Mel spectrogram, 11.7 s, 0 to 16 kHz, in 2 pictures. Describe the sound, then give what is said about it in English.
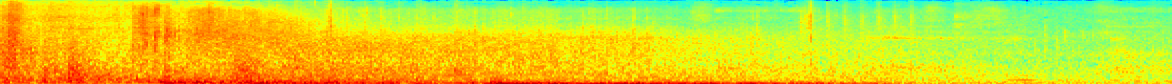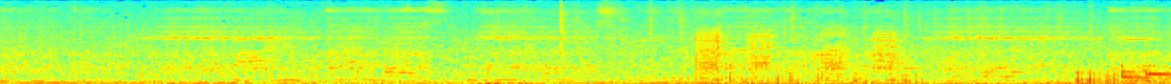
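An explosion from a self-destruct sequence erupts in a loud, broad burst that roars for about four seconds, then drops to a lower, steady rumble that lingers to the end. “5, 4, 3, 2, 1. Initiating self-destruct.”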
